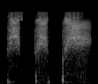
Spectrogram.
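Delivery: sharp hissed "psh" slaps; quick slapping noises made by mouth; imitated slap sounds. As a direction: voice little slaps as bursts of air. Imitates slaps from a loving elder.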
